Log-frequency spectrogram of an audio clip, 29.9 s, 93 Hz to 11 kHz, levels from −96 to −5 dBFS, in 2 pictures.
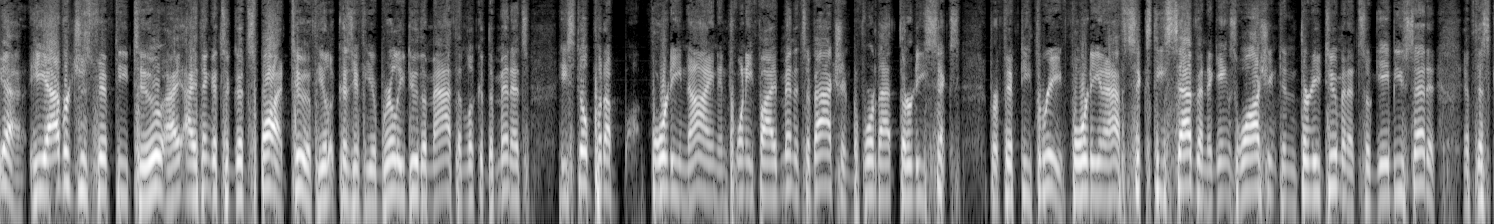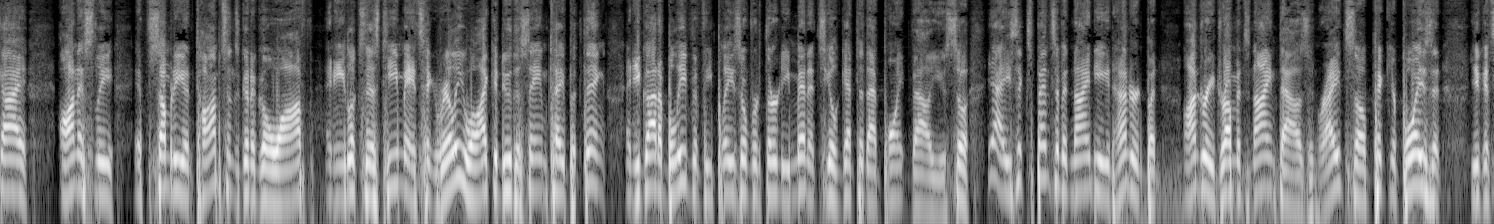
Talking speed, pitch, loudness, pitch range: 240 wpm, 175 Hz, -18 LUFS, 160-190 Hz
